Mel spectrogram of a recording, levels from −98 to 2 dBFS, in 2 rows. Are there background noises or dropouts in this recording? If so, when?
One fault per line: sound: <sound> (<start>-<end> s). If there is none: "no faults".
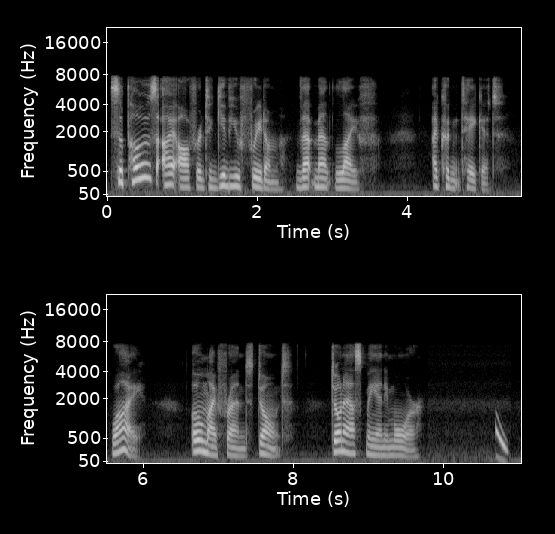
sound: chirp (10.7-10.9 s)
